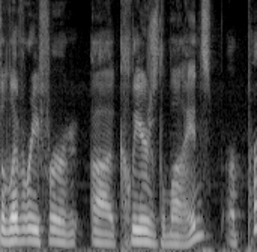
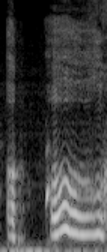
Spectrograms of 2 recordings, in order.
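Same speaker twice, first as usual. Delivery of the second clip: mock gasps; 9 semitones higher, 4 dB louder than usual. Mimicking cohost's reaction.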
